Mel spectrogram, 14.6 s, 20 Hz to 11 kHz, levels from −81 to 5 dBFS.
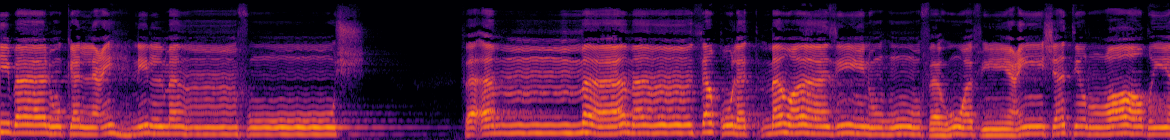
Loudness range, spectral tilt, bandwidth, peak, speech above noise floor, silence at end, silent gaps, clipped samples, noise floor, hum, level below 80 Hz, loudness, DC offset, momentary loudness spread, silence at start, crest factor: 4 LU; -6 dB/octave; 9.4 kHz; -4 dBFS; 39 dB; 0 s; none; under 0.1%; -59 dBFS; none; -66 dBFS; -20 LUFS; under 0.1%; 6 LU; 0 s; 16 dB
